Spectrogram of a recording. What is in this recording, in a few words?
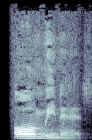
"homines", Latin; santillana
